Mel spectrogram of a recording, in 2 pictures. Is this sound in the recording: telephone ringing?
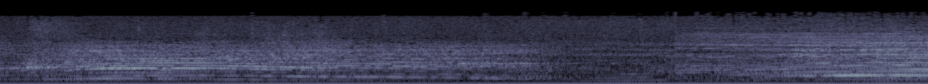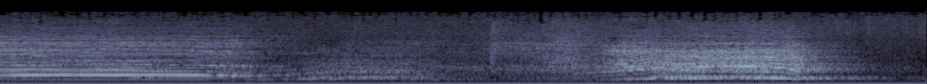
no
